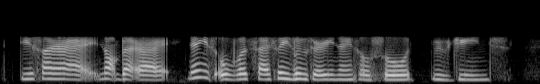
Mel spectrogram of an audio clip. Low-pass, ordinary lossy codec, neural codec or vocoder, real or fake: 3.6 kHz; none; none; real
